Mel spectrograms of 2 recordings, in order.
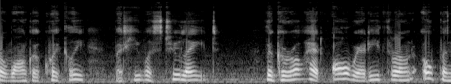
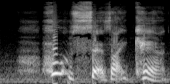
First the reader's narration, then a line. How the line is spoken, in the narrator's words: shouted Veruca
